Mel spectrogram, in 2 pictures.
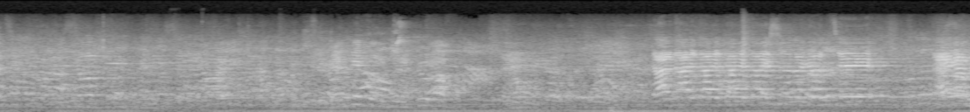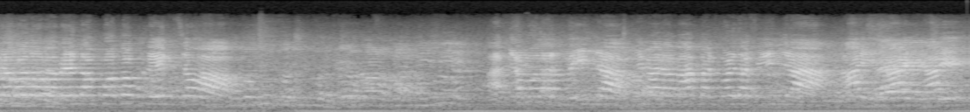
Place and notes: Mercato ortofrutticolo coperto, Piazza della Repubblica, Torino TO, Italie - Turin - Marché couvert aux poissons
Turin - Italie
Ambiance au marché couvert aux poissons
